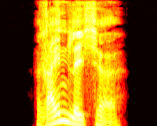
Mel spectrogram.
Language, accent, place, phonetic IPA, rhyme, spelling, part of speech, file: German, Germany, Berlin, [ˈʁaɪ̯nlɪçə], -aɪ̯nlɪçə, reinliche, adjective, De-reinliche.ogg
- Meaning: inflection of reinlich: 1. strong/mixed nominative/accusative feminine singular 2. strong nominative/accusative plural 3. weak nominative all-gender singular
